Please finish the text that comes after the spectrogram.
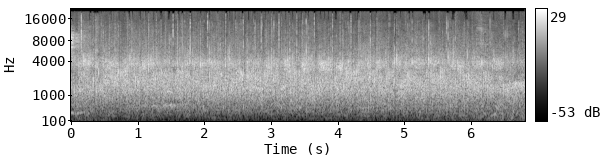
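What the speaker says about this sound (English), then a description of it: "So again, another round of applause for Lee Shitten and the students." Sustained applause from a crowd of diners at a Chinese Club dinner event, a dense and steady wash of clapping that fills the room at close range for the whole stretch, with no break.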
